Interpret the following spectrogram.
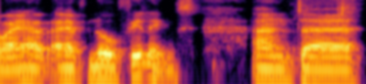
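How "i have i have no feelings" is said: lightly voiced robot. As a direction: speak like a calm robot. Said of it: "you know".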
